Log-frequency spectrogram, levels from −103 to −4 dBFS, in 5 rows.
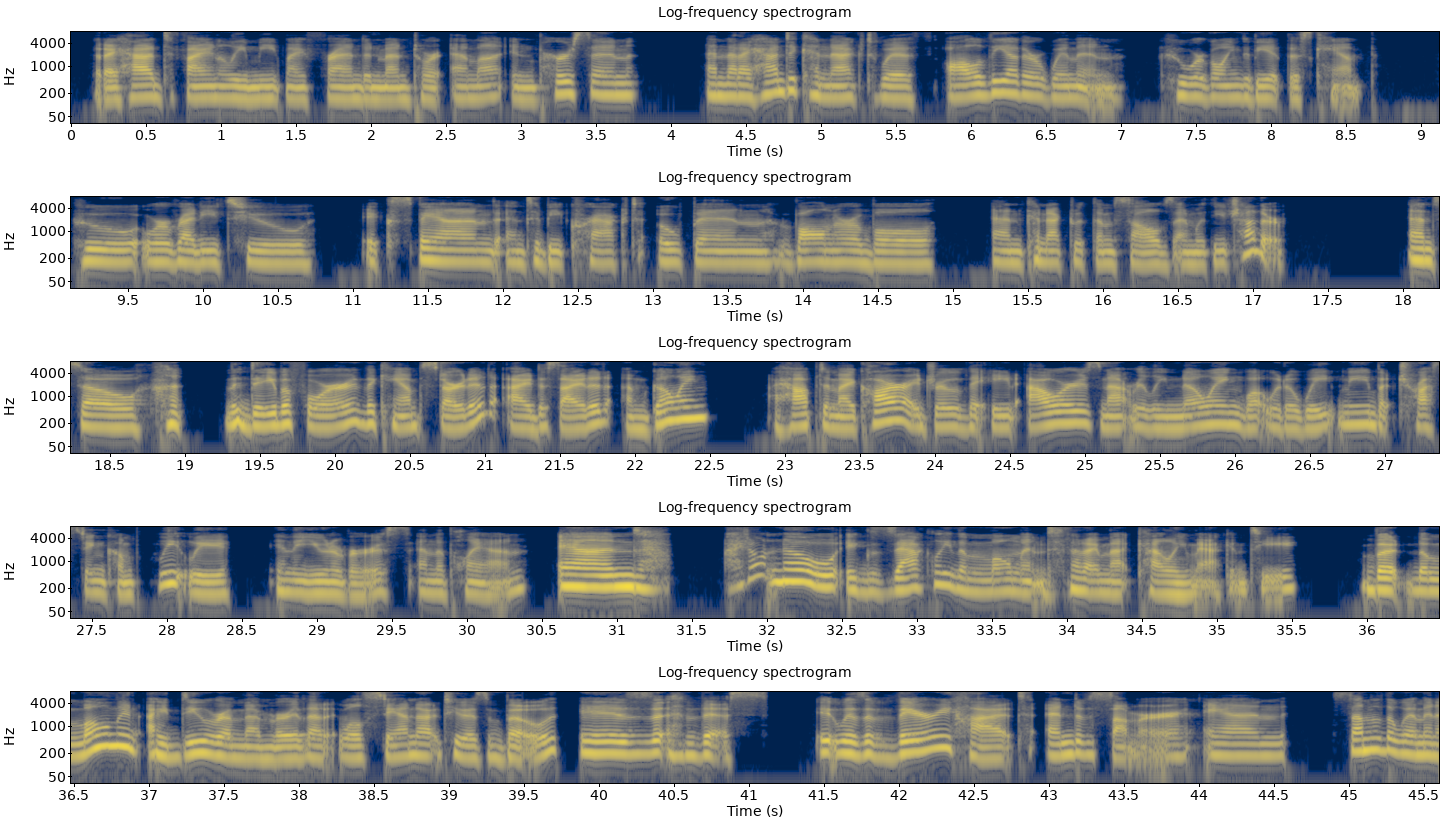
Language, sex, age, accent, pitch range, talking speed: English, female, 10-29, American, 155-190 Hz, 170 wpm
